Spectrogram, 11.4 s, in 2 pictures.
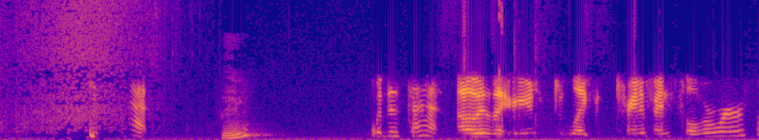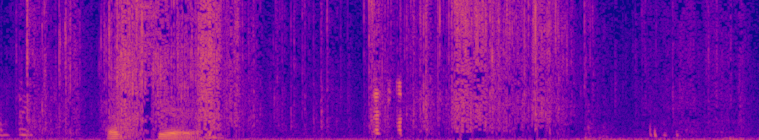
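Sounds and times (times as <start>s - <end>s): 
plastic cereal bag crinkling: 0.0s - 1.4s, 5.8s - 11.3s
speech: 1.0s - 2.0s, 2.9s - 7.4s.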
